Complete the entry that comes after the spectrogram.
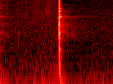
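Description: A rock in a boulder field is struck once and gives a short, dull chop with a brief bright click. It sounds almost hollow and does not ring, dying away almost immediately.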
